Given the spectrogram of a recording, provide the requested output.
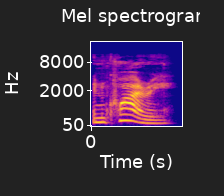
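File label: "inquiry", British English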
